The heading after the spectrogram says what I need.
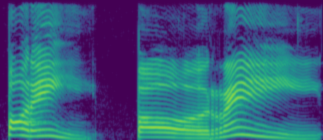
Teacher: última sílaba mais forte é uma oxítona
